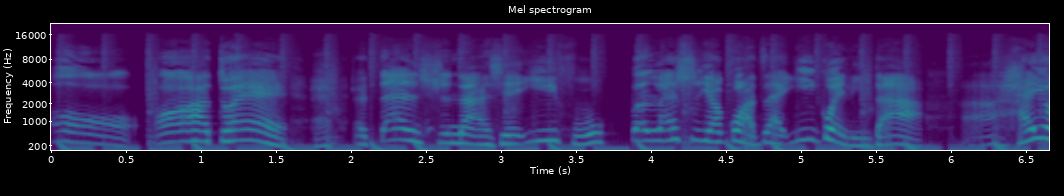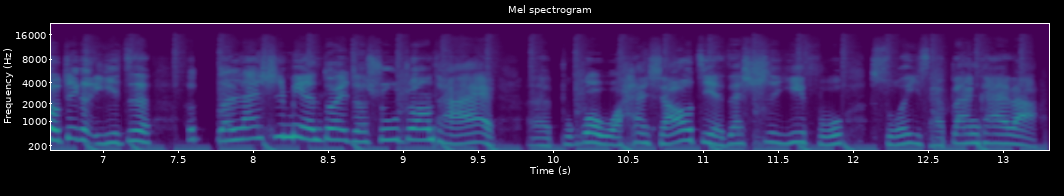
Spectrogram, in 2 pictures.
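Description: Lady doing a high bright nervous maid, stammery and apologetic. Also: animated, normal speed, few pauses. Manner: jittery and apologetic, lots of nervous fillers. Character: flustered young maid, nervous and eager to please. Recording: light music bed.

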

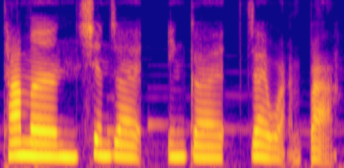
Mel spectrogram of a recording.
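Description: A woman's voice: mid-range voice, drawn-out words, clear, resonant tone, soft background music. A young female performer playing a responsible, earnest boy, the elder brother, in a children's radio drama. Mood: gentle. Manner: earnest, considerate.

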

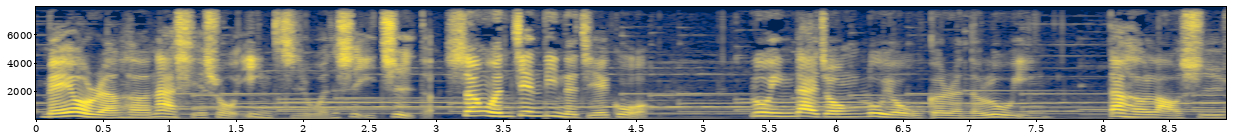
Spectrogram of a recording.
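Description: A woman reading a scripted story as a podcast narrator. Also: lowish voice.

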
